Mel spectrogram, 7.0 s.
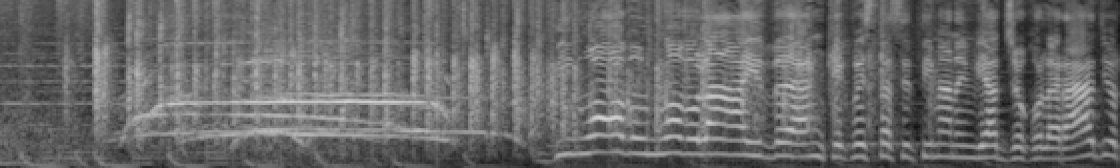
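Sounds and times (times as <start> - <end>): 
audience cheering: 0.3 - 4.8
audience applause: 0.3 - 5.9
speech: 3.7 - 6.9.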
